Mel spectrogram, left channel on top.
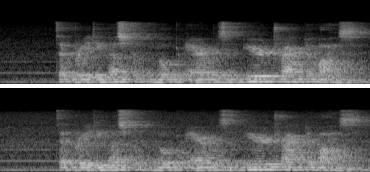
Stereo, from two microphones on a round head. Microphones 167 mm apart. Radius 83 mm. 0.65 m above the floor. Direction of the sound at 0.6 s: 70° left (ahead or behind).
